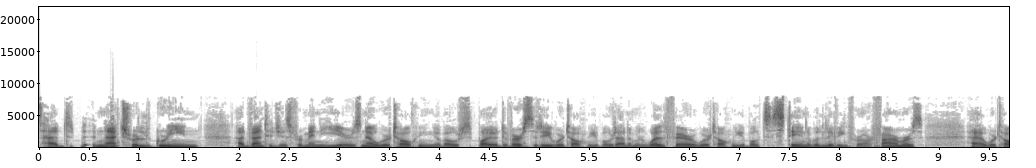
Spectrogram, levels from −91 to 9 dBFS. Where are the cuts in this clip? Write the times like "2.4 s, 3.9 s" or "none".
none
